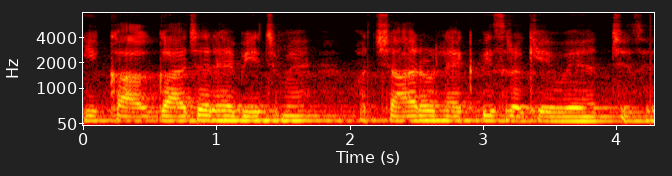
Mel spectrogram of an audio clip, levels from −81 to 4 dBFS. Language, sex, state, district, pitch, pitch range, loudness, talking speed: Hindi, male, Bihar, Araria, 125 Hz, 120-130 Hz, -24 LUFS, 210 wpm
